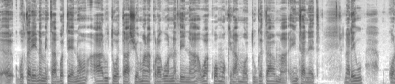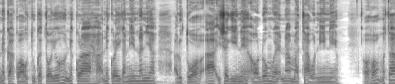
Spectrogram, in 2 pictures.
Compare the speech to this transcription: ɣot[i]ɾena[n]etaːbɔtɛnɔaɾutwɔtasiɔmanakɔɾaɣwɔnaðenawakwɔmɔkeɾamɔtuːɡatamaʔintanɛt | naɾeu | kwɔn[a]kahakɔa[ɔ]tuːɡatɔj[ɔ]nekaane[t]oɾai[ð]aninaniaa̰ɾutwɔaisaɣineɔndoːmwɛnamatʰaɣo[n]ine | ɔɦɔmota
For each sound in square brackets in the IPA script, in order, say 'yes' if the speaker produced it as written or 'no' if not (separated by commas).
no, no, no, no, no, no, no, yes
